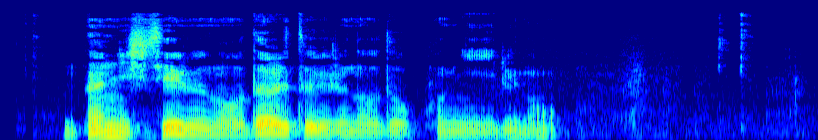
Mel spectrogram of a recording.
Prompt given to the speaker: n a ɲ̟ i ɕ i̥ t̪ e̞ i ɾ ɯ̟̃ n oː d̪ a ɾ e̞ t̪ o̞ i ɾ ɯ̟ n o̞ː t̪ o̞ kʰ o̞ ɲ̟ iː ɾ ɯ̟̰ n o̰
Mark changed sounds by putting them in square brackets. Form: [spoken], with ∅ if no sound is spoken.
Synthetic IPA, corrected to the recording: n a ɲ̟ i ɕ i̥ t̪ e̞ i ɾ [ɯ̟] n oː d̪ a ɾ e̞ t̪ o̞ i ɾ ɯ̟ n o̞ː [d̪] o̞ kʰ o̞ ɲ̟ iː ɾ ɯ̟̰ n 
